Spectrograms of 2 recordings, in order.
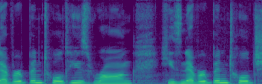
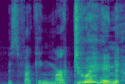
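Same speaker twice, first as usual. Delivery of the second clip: loud retold exclamation; 10 dB louder than usual. Podcaster retelling Guinan spotting the culprit, loud amused outburst. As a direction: blurt it out much louder, tipping into laughter. Retold punchline, breaks into laughter.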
